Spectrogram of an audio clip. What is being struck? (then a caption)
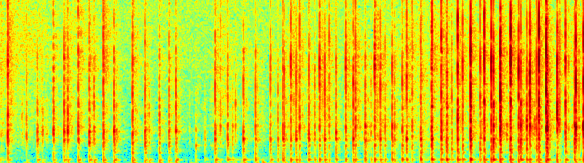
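Plastic bottle of liquid. A clear plastic micellar water bottle with labels, partly filled with liquid, is held in hand and tapped quickly with fingertips and nails. Around thirty short, dry clicks and taps follow in an uneven rhythm, each with a soft hollow low tone under a bright tick. The tapping grows louder and brighter in the second half.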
